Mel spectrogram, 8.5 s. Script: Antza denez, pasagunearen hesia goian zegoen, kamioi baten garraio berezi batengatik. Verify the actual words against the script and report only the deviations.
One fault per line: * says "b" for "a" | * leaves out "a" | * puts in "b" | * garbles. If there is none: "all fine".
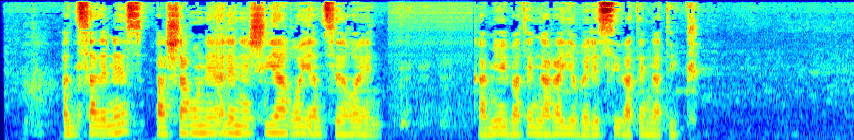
all fine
